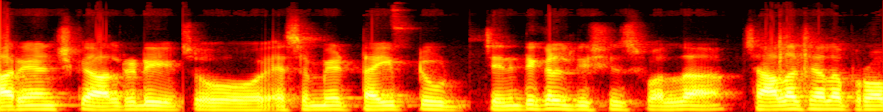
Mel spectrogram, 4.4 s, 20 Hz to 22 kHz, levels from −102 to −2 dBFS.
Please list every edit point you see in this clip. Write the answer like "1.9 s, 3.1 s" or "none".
0.9 s, 2.3 s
